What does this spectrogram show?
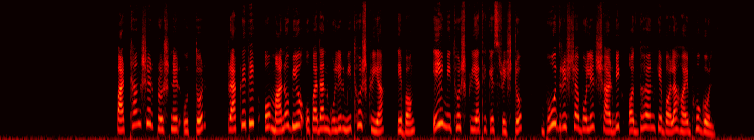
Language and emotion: Bengali, neutral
